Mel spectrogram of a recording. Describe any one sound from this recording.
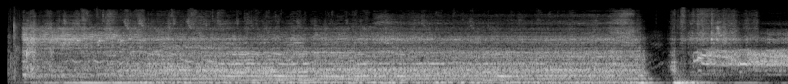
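Drums thump and crash in a live band.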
